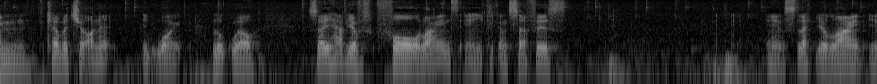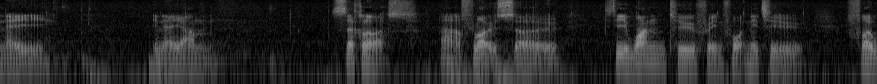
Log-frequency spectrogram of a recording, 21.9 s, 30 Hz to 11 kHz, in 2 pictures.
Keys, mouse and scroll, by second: 2.3 scroll up 1, 2.9 middle click, 3.7-4.8 drag, 7.9 ctrl+click, 8.4 ctrl+click, 9.3 ctrl+click, 10.6 ctrl+click, 11.6 ctrl+click, 13.7-15.0 middle drag, 16.1-16.5 scroll down 1, 16.8 shift+middle click, 17.3 middle click.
